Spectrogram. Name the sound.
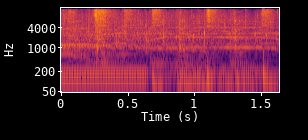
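audience applause and cheering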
